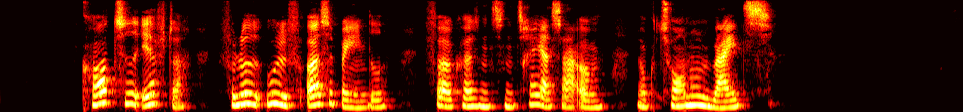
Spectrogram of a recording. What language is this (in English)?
Danish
